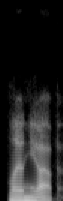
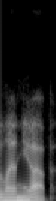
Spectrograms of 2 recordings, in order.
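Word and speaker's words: lagniappe: nice limber expressive handy word lanyap they pronounce itlaniyap it is Spanish so they said we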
